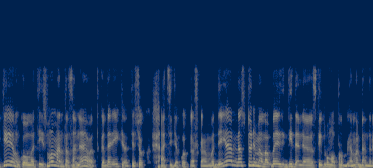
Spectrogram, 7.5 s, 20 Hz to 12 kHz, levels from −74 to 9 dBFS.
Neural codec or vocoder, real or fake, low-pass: codec, 16 kHz, 4 kbps, X-Codec, HuBERT features, trained on balanced general audio; fake; 7.2 kHz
